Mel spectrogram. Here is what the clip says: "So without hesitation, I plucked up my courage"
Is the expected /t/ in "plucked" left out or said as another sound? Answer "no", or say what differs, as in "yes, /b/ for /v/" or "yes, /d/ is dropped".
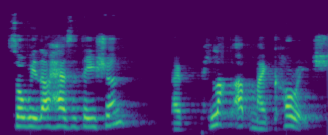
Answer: yes, /t/ is dropped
